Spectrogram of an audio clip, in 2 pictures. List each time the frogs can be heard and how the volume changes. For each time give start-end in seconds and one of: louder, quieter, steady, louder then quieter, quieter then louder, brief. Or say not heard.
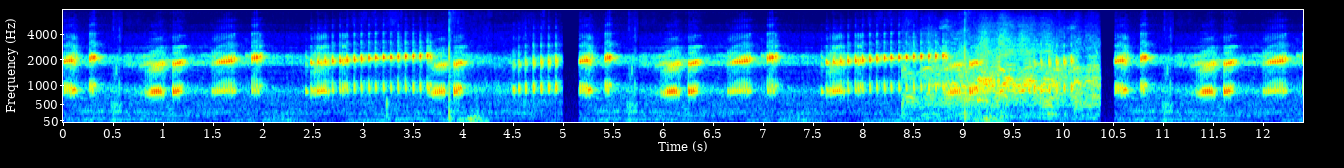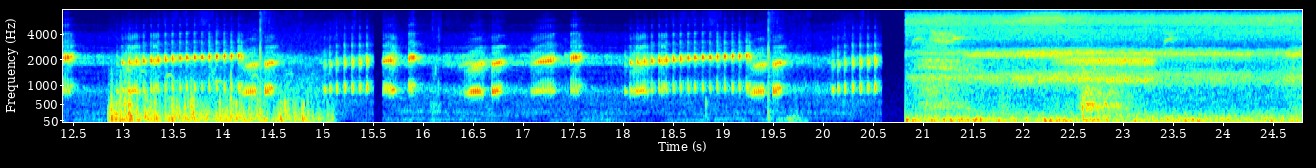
0.0-24.7 steady.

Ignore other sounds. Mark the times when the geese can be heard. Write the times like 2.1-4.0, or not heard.
8.3-10.4, 12.8-15.1.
